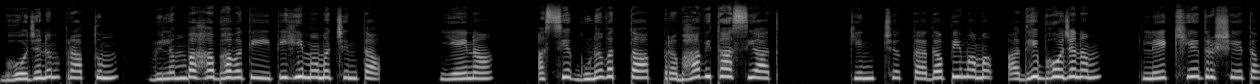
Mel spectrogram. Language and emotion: Sanskrit, fearful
